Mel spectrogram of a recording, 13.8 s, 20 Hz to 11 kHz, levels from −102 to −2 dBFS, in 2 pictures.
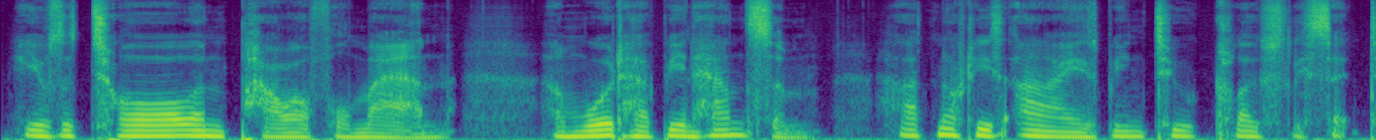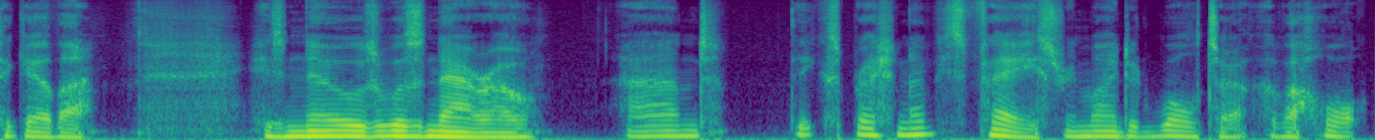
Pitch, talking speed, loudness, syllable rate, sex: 115 Hz, 155 wpm, -20 LUFS, 4.5 syllables/s, male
